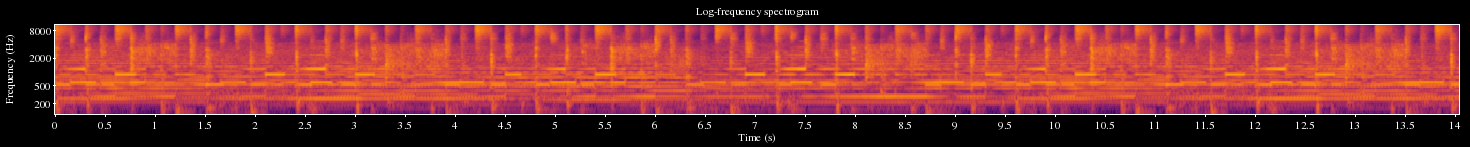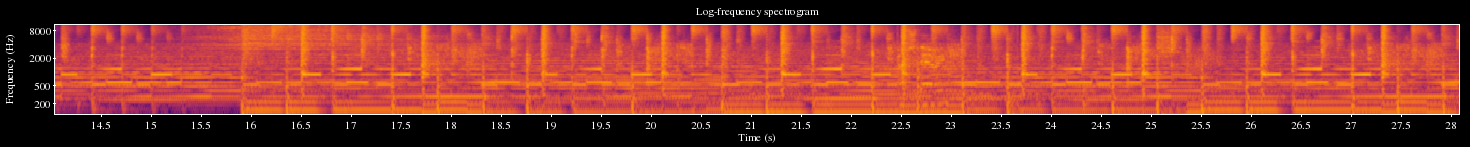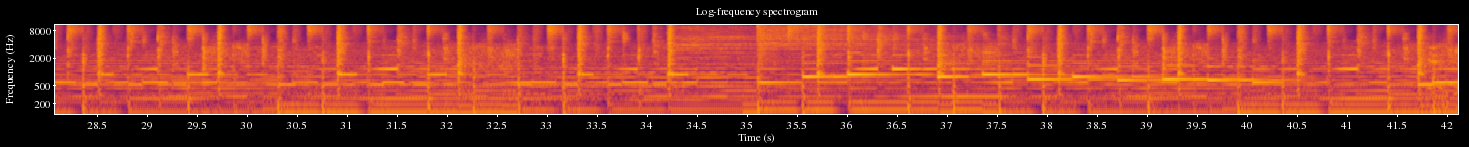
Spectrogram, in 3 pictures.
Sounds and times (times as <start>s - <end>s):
Music: 0.0s - 42.1s.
